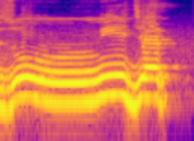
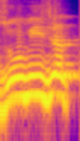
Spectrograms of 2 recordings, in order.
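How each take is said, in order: First: The w sound is held and doubled. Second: The w sound is short and single. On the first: The speaker calls it right. "इस पर थोड़ा सा रुकेंगे" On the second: The speaker calls it wrong. "अक्सर लोग यहाँ पर पढ़ने में गलती करते हैं, ज़ुविजत पढ़ते हैं"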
